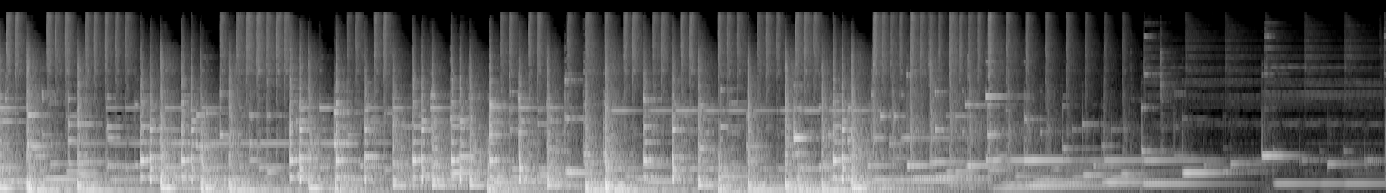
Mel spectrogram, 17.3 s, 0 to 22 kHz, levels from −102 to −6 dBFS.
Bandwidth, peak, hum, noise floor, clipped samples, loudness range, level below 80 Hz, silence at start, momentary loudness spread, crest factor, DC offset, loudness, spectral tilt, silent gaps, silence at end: 16.5 kHz; -6 dBFS; none; -49 dBFS; under 0.1%; 12 LU; -40 dBFS; 0 s; 16 LU; 20 dB; under 0.1%; -25 LUFS; -7 dB/octave; none; 0.1 s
